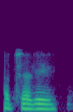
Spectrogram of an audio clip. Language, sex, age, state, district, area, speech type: Punjabi, male, 30-45, Punjab, Fatehgarh Sahib, rural, conversation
